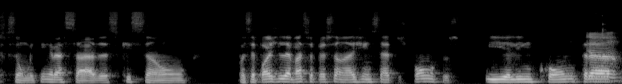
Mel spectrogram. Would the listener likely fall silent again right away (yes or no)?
yes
